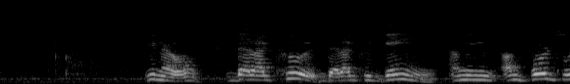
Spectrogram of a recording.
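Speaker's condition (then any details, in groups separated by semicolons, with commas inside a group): Spastic quadriplegic cerebral palsy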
